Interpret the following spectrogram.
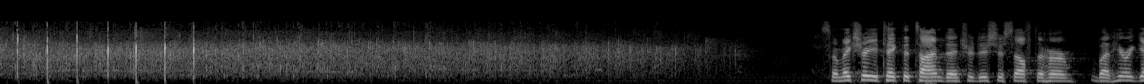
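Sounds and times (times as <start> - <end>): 
church congregation applauding a new member: 0.0 - 7.6
speech: 8.3 - 11.4.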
